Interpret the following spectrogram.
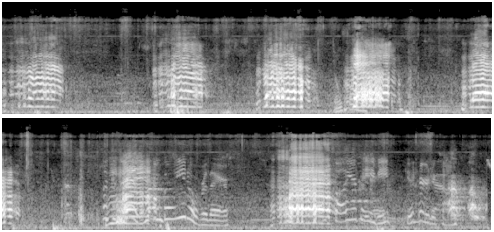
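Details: A run of about eight wavering goat bleats on a portable goat farm, roughly one every one to two seconds, varying from short and nasal to longer and shakier, with faint low background noise between calls.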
